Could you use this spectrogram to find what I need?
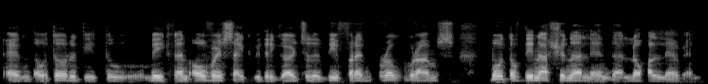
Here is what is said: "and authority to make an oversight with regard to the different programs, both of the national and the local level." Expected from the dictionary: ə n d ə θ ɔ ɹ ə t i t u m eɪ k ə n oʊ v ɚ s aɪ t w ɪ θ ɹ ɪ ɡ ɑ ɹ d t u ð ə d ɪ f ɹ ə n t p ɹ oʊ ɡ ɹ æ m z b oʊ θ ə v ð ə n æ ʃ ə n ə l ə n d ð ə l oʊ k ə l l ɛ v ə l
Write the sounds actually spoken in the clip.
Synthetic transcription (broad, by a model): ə n d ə t ɔ ɹ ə t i t u m eɪ k ə n oʊ v ɚ s aɪ t w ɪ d ɹ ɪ ɡ ɑ ɹ d t u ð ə d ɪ f ɹ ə n t p ɹ oʊ ɡ ɹ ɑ m s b oʊ t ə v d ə n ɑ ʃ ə n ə l ə n d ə l oʊ k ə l l ɛ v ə l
